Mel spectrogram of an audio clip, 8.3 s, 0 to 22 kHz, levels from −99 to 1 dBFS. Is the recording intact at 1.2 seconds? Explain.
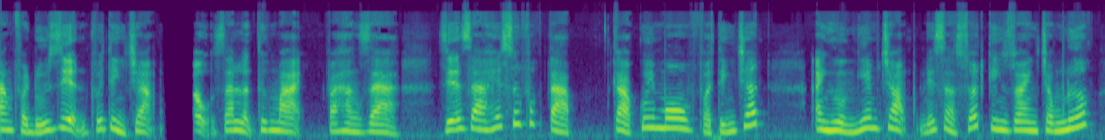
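No, a long network dropout runs from 1.21 to 1.47 s, between "diện với tình trạng" and "gian lận thương mại". The likely cause is a stretch of packets that never reached the receiver, so about 240 ms of the speech is lost. The receiver stretches the last sound into a fading buzz or hiss, which dies away into near silence for roughly 220 ms. The speech then resumes further on, with the missing portion skipped.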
